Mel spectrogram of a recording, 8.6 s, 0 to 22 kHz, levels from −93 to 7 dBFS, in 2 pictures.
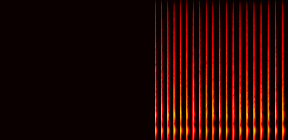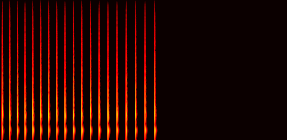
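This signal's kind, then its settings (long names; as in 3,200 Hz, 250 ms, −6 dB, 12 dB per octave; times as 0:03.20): pulse-train model of a single-cylinder engine, changing speed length 4.45 s, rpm 1,300, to 800, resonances 200/600 Hz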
